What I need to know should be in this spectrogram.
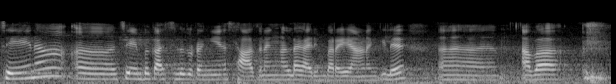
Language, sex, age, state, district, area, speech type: Malayalam, female, 18-30, Kerala, Kottayam, rural, spontaneous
